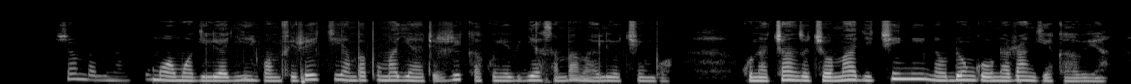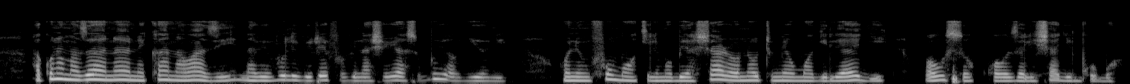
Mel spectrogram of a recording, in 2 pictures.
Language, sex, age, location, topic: Swahili, female, 18-24, Nairobi, agriculture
